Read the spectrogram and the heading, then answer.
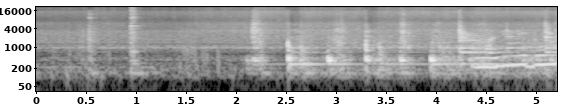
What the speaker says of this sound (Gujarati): થોડીક વાર માટે સોતે કરી લઈએ.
